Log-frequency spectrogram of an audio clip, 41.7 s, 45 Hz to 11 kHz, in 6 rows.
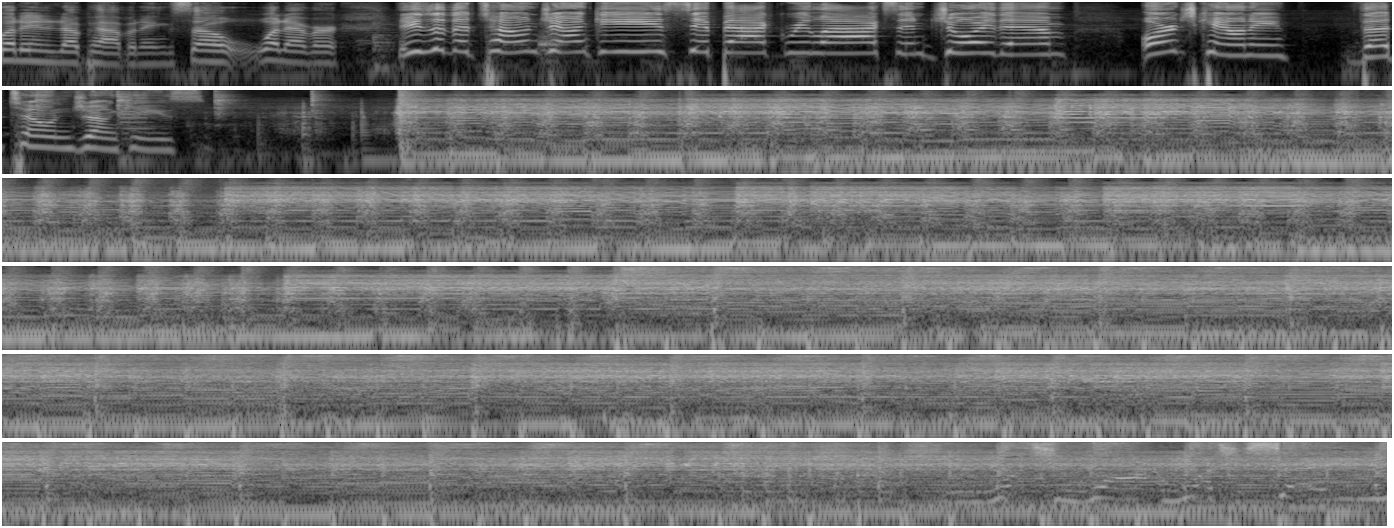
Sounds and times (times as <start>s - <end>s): Speech: 0.0s - 8.0s
Heavy metal: 8.9s - 41.6s.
